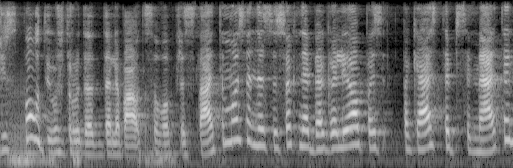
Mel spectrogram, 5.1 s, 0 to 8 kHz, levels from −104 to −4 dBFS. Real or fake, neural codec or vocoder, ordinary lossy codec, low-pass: real; none; Opus, 32 kbps; 7.2 kHz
